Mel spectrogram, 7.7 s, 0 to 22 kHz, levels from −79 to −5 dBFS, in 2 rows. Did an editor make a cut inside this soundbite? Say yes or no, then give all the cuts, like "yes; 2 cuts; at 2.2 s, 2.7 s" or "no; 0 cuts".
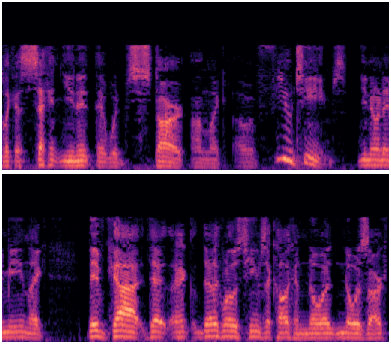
no; 0 cuts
